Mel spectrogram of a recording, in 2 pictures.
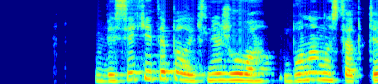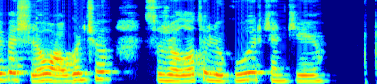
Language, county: Lithuanian, Kaunas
